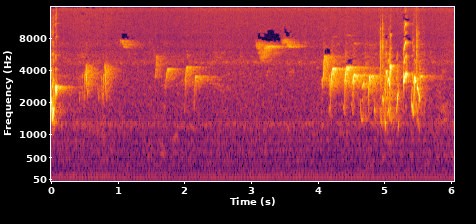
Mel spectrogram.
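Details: Bulbul decoy bird dueling with a new resident territory holder at its old territory: scattered soft short notes, then a louder jumbled burst of chirped phrases near the end.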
